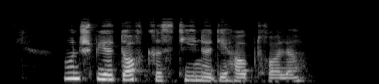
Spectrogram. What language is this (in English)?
German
